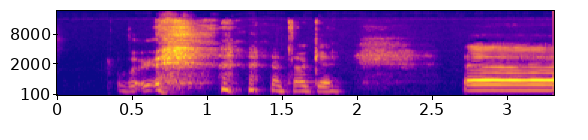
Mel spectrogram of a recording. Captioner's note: laughing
